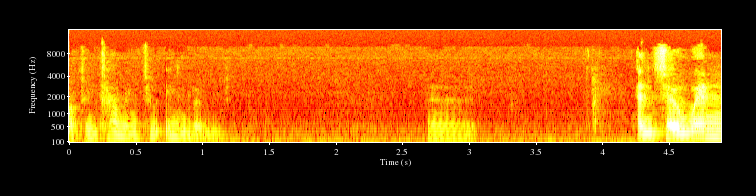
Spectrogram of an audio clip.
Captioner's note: pauses for 3 seconds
